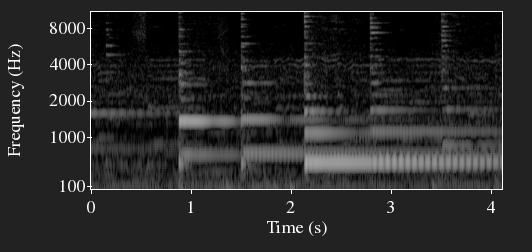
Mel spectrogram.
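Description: Strings of a lap harp plucked one by one from highest to lowest, each note ringing on; the harp is extremely out of tune. Three louder plucks fall about a second in, a second and a half in and just past two seconds, each lower than the last, the lowest ringing longest.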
